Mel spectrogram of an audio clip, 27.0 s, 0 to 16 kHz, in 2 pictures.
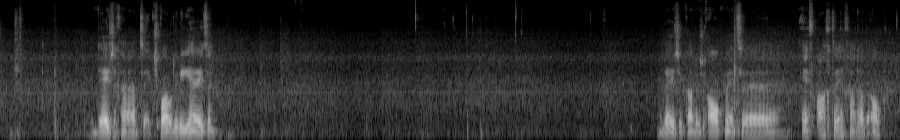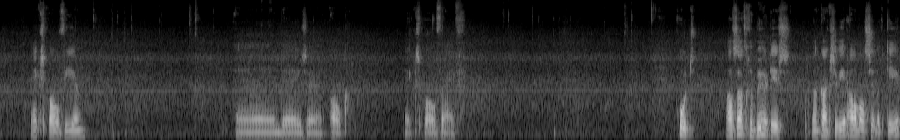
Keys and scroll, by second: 6.0-7.7 typing, 13.0 F8, 14.5-15.8 typing, 19.7 F8, 20.7-22.9 typing.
